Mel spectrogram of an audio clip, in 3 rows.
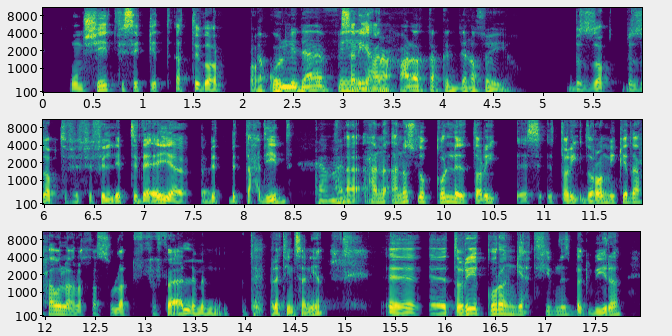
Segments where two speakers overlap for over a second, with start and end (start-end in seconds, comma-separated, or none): none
